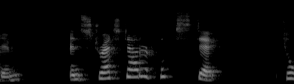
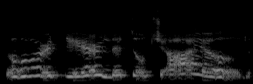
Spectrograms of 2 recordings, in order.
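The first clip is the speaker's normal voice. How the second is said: put-on slow, high, pitying old woman; lightly voiced old woman; 7 semitones higher, much slower than usual. A narrator's reading. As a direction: coo over the child like a kindly old woman. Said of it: "said the old woman".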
